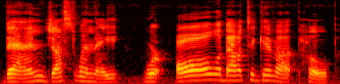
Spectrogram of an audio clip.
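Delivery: ordinary delivery, nothing marked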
